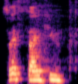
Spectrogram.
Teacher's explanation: we use the tip of the tongue to touch the tip of the upper incisors meaning the area in which you bite something from · You're touching the tip of the tongue to the tip of the incisors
